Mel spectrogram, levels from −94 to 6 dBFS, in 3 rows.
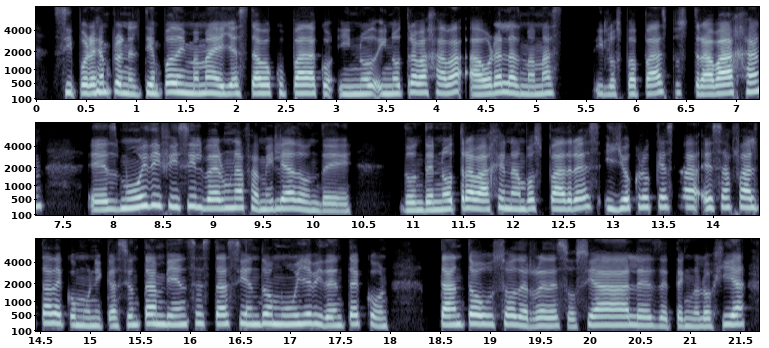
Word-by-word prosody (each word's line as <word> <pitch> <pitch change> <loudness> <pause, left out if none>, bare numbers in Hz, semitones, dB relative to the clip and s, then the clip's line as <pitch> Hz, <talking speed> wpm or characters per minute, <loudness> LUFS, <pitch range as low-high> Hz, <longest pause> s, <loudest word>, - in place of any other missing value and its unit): si 240 -2 -3
por 225 0 +2
ejemplo, 250 +1 +3
en 220 - 0
el 195 -2 -5
tiempo 225 +1 +1
de 250 - +6
mi - - +2
mamá 225 0 +2
ella 215 +1 +1
estaba 220 +1 +2
ocupada 220 0 +2
co 210 -2 -5
y 200 0 -4
no 210 +1 0
y 210 - -2
no 215 0 -1
trabajaba, 240 +1 +1
ahora 210 +4 +2
las 230 -3 +2
mamás 210 +2 -4 0.3
y 210 -2 -10
los 200 -1 -7
papás, 215 +4 0
pues, 235 0 -15
trabajan, 230 +7 +4 0.4
es 215 +1 -1
muy 265 +5 +4
difícil 295 -3 0
ver 240 0 +2
una 260 0 +1
familia 235 0 0
donde 185 -4 -4 0.5
donde 200 +1 0
no 220 +2 +1
trabajen 240 0 +2
ambos 225 +1 -1
padres, 235 +4 0
y 235 -3 -2
yo 245 +1 +3
creo 275 -1 -2
que 275 -1 -2
esta 275 -1 -2
esa 255 +2 -1
falta 270 0 +1
de 260 -1 +2
comunicación 215 0 -3
también 245 -2 +1
se 270 - -5
está 255 -1 -1
haciendo 260 0 0
muy 245 +1 +1
evidente 235 -1 -1
con 205 -5 -6 0.5
tanto 245 +1 +3
uso 240 0 -1
de 215 -2 0
redes 210 +1 -2
sociales, 225 +2 -1
de 200 -2 -5
tecnología. 200 +6 -3
230 Hz, 170 wpm, -18 LUFS, 210-250 Hz, 0.5 s, de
